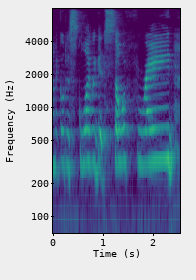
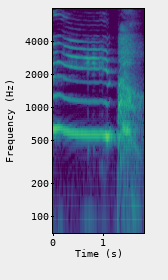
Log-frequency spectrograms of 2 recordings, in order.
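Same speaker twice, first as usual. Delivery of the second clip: high frog gasp. Acted.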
